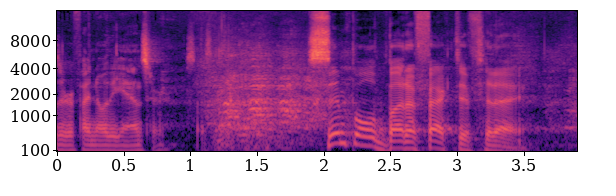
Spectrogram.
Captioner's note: laughter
